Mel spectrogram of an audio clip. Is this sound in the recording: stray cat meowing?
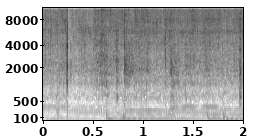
no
